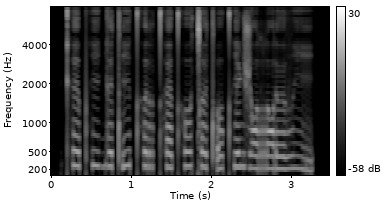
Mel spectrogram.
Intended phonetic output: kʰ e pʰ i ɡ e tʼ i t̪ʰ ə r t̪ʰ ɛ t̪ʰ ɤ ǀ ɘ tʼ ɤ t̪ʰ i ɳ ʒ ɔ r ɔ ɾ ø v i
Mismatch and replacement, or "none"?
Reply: none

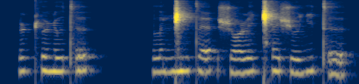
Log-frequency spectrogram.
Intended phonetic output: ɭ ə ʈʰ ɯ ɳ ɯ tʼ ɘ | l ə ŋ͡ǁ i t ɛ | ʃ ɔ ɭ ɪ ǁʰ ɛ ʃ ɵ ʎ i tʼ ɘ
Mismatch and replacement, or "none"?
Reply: ɪ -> i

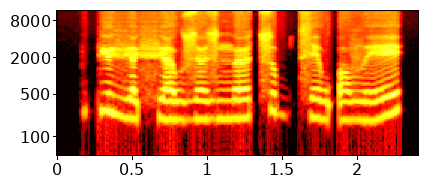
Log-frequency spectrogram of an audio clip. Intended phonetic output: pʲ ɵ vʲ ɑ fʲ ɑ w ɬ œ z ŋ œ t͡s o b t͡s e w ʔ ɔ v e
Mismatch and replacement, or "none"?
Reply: ɬ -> z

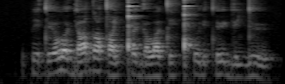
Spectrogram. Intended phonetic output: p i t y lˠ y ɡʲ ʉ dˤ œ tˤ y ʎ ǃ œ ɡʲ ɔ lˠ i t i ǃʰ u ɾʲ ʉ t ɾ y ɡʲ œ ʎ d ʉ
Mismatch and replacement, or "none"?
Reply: none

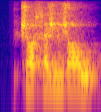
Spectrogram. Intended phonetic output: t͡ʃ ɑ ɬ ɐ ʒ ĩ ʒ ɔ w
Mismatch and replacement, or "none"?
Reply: ɑ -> ɔ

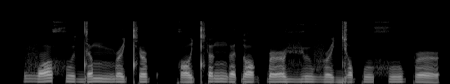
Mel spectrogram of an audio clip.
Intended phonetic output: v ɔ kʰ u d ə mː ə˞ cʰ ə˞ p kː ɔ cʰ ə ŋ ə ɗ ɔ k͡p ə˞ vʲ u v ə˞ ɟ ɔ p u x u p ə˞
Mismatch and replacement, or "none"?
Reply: kʰ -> x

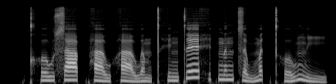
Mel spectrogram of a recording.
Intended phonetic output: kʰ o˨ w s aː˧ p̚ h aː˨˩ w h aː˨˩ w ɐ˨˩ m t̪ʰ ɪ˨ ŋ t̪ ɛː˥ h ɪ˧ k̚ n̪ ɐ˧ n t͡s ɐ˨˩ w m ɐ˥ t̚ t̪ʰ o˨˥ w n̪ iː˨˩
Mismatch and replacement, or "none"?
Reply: none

